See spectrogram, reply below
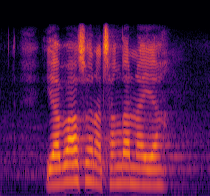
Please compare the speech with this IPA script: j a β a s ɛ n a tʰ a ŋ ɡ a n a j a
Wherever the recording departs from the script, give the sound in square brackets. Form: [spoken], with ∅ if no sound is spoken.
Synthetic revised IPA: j a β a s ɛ n a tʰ a ŋ ɡ a n a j a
